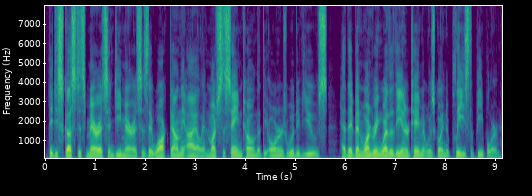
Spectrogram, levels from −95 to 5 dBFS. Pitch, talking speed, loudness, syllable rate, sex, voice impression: 105 Hz, 250 wpm, -19 LUFS, 6.2 syllables/s, male, very masculine, very middle-aged, very thick, tensed, powerful, slightly dark, slightly hard, slightly muffled, fluent, raspy, cool, slightly intellectual, slightly refreshing, sincere, calm, very mature, friendly, reassuring, unique, slightly elegant, wild, slightly sweet, slightly lively, strict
